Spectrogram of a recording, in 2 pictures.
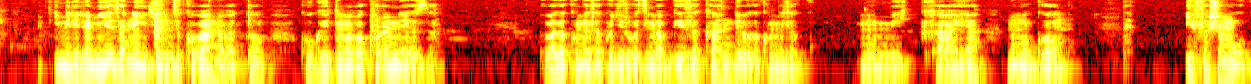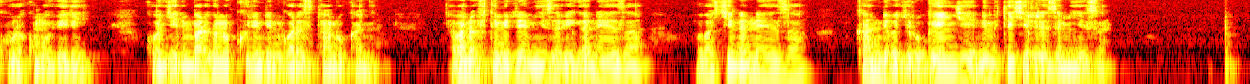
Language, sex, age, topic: Kinyarwanda, male, 18-24, education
